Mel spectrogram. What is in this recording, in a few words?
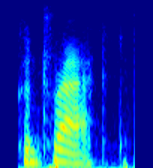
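"to contract", American English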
